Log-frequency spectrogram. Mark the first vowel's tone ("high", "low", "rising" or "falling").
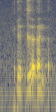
low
